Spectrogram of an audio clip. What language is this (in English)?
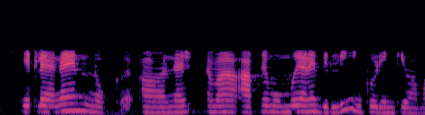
Gujarati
